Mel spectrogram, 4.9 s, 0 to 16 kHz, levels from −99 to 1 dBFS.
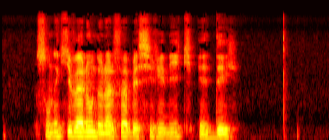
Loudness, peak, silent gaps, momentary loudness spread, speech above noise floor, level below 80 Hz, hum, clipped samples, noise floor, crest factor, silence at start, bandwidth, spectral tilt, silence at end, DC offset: -24 LUFS; -6 dBFS; none; 14 LU; 51 dB; -54 dBFS; none; under 0.1%; -75 dBFS; 20 dB; 0.55 s; 11 kHz; -5.5 dB/octave; 1.45 s; under 0.1%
